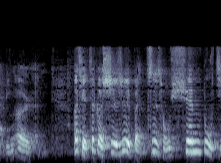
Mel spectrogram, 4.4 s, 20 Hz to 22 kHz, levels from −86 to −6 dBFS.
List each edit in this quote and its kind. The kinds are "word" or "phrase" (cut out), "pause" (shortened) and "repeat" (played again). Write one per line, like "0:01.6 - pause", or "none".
none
